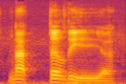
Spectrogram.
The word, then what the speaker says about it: Natalia: Say it with an Italian accent. I know, that's literally what it was like when I looked it up. It was like, Natalia. Like, that's literally how you say it.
